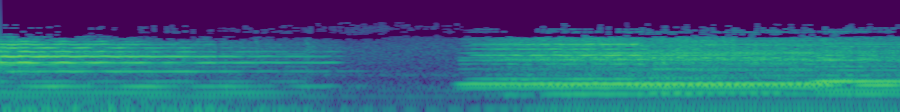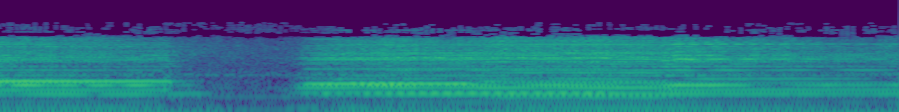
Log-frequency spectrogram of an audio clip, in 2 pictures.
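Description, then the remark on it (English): A train idling at a depot way past midnight, due to leave, gives off a steady, droning mechanical hum with layered tones. It dips briefly twice before swelling back to full strength, and no one speaks. “Train's still there, Mr. Dillon.”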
